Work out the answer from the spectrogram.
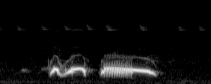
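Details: One 'gù đấu' contest coo from spotted doves, male and female, used to stir birds for training. A wavering two-part note followed by a long, steady coo that slides down at the end; faint high ticks behind.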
